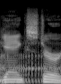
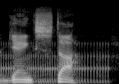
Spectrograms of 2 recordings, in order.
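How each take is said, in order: First: The word ends with an r-colored 'er' sound. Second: The word ends with an open 'uh' sound. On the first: The speaker calls it wrong. "Not gangster" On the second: The speaker calls it right.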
